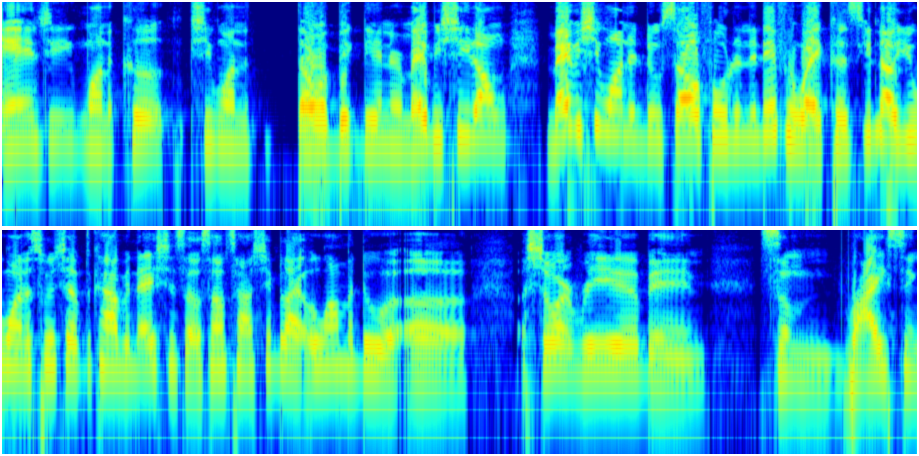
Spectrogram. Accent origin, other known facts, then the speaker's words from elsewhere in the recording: North Carolina, United States; also born or lived in Chicago; I moved away from Chicago when I was six, and I moved to North Carolina, the South.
